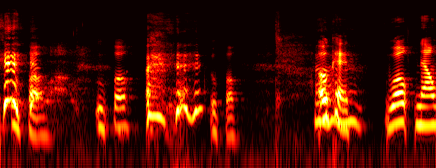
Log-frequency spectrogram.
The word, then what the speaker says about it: Ukpo: It's not a hard K. Right. It's just Upo.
